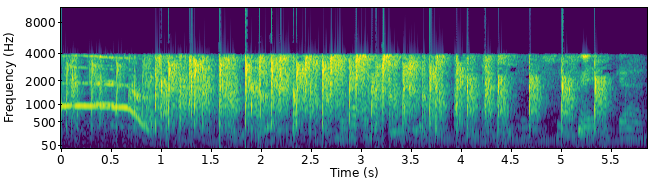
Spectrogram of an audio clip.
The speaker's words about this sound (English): Come on, let's give her a round of applause.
